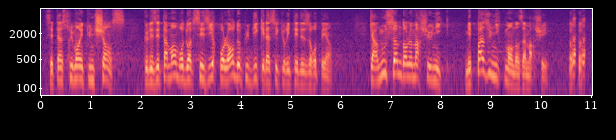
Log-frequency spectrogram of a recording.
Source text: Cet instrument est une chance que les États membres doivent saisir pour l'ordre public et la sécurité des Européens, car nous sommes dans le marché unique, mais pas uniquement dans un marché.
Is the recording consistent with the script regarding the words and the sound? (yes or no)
no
